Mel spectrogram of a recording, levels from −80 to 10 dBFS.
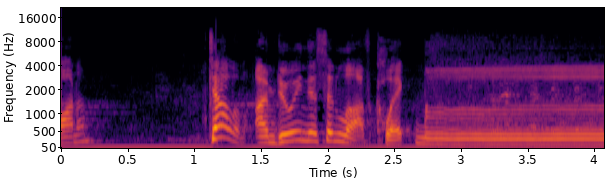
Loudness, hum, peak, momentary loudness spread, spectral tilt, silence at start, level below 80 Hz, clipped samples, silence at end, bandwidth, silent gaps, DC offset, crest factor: -23 LUFS; none; 0 dBFS; 23 LU; -5.5 dB/octave; 0 s; -42 dBFS; under 0.1%; 0 s; 12 kHz; none; under 0.1%; 24 dB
